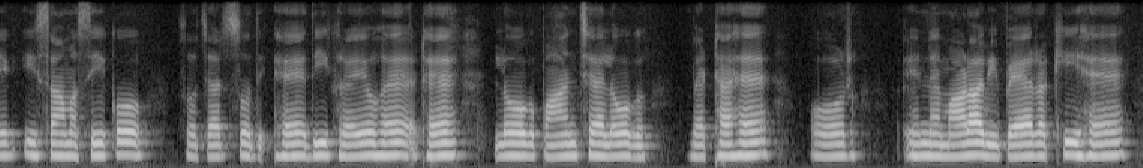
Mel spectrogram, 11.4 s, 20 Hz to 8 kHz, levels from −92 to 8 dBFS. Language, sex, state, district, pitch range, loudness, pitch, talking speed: Marwari, female, Rajasthan, Churu, 165-175 Hz, -18 LUFS, 170 Hz, 125 wpm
